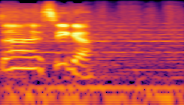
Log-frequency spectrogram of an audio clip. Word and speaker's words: Sega: Ali started revising the way Sega's pronounced. It is, yeah. It's Sega.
